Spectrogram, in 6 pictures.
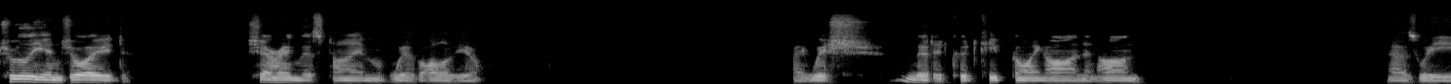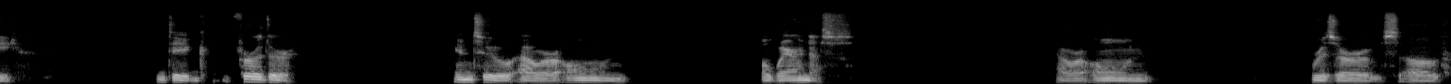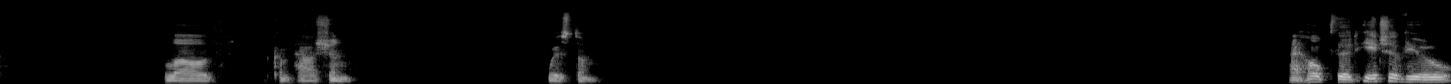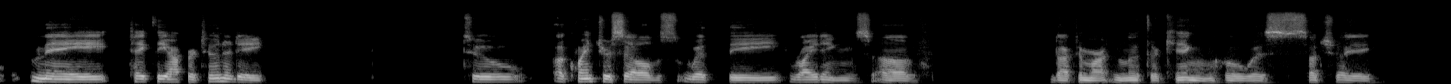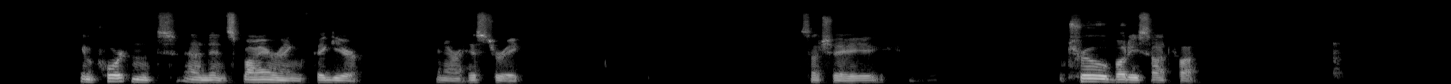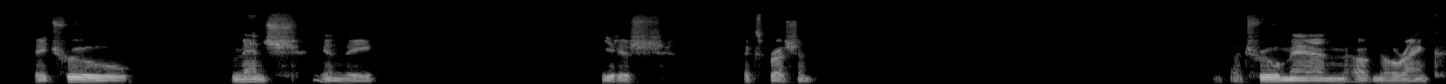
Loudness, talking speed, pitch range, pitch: -26 LUFS, 55 wpm, 90-115 Hz, 100 Hz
